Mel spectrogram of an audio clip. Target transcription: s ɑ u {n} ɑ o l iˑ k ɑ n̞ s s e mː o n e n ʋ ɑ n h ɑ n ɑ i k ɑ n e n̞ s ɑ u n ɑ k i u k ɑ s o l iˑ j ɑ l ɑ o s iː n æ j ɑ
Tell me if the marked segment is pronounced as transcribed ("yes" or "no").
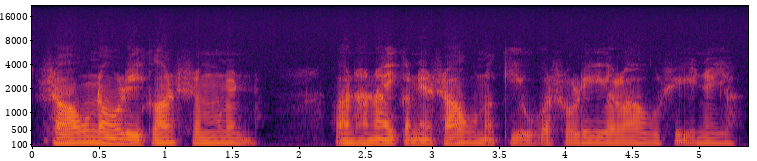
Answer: yes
